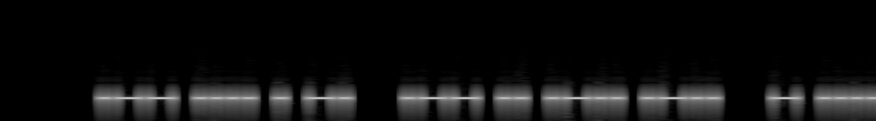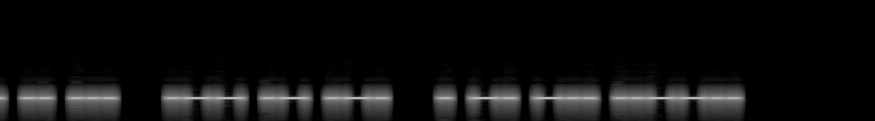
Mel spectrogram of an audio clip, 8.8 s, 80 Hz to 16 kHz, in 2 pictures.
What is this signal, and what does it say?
Morse code, heard as a keyed tone, about 30 wpm, 700 Hz. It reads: WHEN WILL THIS WAR END?
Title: Sentences from Top 1000 Words - Review Part 2 - 30wpm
